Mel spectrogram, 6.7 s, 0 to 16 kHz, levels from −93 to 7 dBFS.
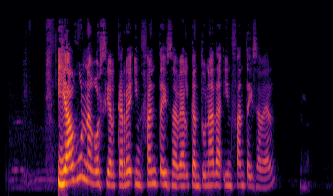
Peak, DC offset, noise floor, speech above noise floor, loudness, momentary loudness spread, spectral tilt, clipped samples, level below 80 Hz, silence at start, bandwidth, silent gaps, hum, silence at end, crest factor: -2 dBFS; under 0.1%; -79 dBFS; 55 dB; -23 LUFS; 22 LU; -4.5 dB/octave; under 0.1%; -76 dBFS; 1.15 s; 10.5 kHz; none; none; 1.25 s; 24 dB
